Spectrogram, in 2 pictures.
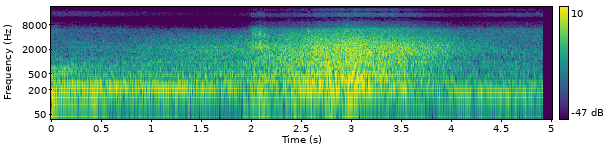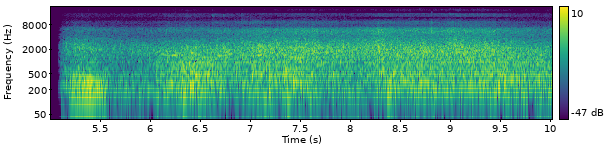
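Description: Ocean waves wash onto a white sand beach at San Victor Island, Davao Oriental, in a steady roar of surf, swelling louder for a few seconds, with a brief dropout midway before the sound continues.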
